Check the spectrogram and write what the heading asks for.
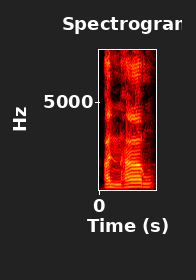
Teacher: نون ساکن کے بعد ہا ہے تو ہلکی لیٹر اظہار کریں گے یہاں پر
